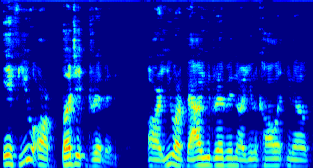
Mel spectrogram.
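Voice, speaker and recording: A man's voice: mid-range voice, steady tone, fairly quick, narrow, tinny audio. A man giving a casual, unscripted product review as host, rambling a little, repeating phrases for emphasis and using folksy slang.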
